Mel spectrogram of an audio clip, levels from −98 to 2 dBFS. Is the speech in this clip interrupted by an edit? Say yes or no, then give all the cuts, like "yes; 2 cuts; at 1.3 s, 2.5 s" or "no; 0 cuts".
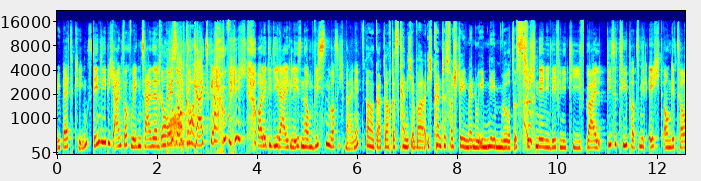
yes; 1 cut; at 6.7 s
